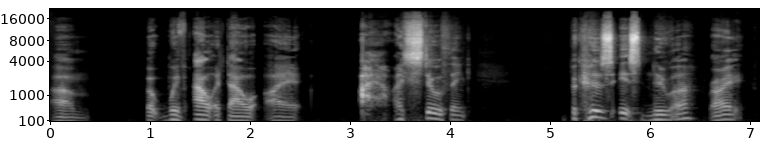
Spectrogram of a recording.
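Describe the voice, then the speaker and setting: A man's voice: mid-range voice, lively intonation, slow pace, no room sound. A man co-hosting a casual chat show, telling long rambling stories, swearing freely and ending lines with "right?". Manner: rambling storyteller, tags "right?" onto sentences. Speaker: podcast co-host.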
